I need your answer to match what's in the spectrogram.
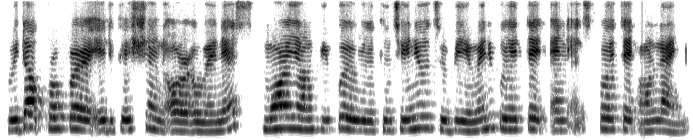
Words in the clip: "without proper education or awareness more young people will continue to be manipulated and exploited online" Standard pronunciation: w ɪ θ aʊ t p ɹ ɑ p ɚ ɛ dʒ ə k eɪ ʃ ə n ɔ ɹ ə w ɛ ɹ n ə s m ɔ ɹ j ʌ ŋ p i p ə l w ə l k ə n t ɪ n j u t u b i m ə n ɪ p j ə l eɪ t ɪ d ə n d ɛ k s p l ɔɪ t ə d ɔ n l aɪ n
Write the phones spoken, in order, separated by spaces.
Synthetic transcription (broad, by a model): w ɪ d aʊ t p ɹ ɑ p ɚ ɛ dʒ ə k eɪ ʃ ə n ɔ ɹ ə w ɛ n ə s m ɔ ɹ j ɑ ŋ p i p ə l w ə l k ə n t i n j u t u b i m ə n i p j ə l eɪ t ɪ d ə n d ɛ k s p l ɔɪ t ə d ɔ n l aɪ n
